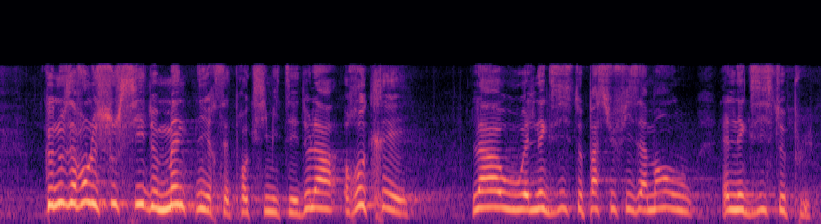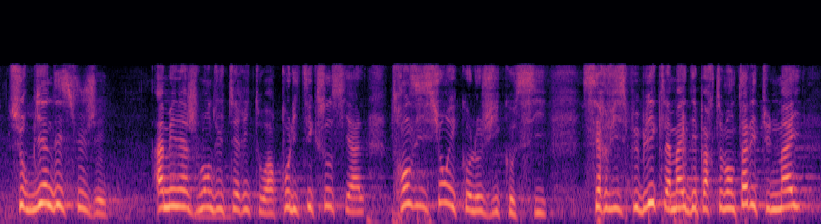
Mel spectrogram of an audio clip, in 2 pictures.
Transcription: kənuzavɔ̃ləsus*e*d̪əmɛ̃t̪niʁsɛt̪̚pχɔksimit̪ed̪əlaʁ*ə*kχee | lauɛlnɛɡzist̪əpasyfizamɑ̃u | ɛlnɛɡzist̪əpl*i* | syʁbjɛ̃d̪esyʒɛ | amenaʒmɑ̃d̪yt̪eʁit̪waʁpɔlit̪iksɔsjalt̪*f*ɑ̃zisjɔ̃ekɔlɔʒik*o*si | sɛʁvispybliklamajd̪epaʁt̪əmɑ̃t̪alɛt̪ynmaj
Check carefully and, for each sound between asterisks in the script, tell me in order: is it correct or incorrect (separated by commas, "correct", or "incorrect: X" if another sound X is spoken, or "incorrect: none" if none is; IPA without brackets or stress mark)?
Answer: incorrect: i, correct, incorrect: y, incorrect: χ, correct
